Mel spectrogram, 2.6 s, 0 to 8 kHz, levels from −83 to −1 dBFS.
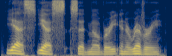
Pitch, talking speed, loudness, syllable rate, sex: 125 Hz, 165 wpm, -18 LUFS, 4.9 syllables/s, male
